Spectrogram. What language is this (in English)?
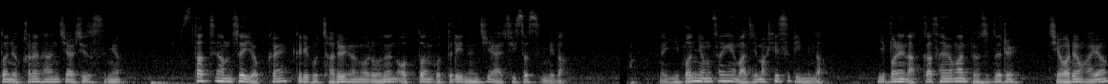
Korean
